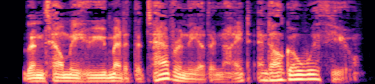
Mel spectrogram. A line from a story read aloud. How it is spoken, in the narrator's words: he says, his voice silky smooth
